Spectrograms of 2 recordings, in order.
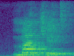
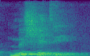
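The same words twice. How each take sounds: First: Machete said as ma-JET with a hard j; wrong machete. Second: Machete said as muh-SHEE-tee with sh; right machete. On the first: Teacher shows students the common mistake with machete. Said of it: "It's not machete". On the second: Teacher gives students the correct machete, clearly. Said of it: "It's pronounced as machete". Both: Shown as a demonstration.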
